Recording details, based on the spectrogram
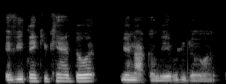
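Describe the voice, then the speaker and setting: A low-voiced man answers interview questions about singing. He explains vocal technique patiently and at length, and the recording is dry and close. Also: lively intonation, racing, darkish tone, no echo. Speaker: guest singer.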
